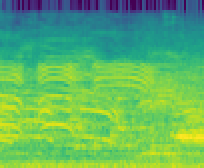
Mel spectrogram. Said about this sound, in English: Some of the white people in the crowd try to drown them out by using the Mizzou chant, M-I-Z-Z-O-U.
